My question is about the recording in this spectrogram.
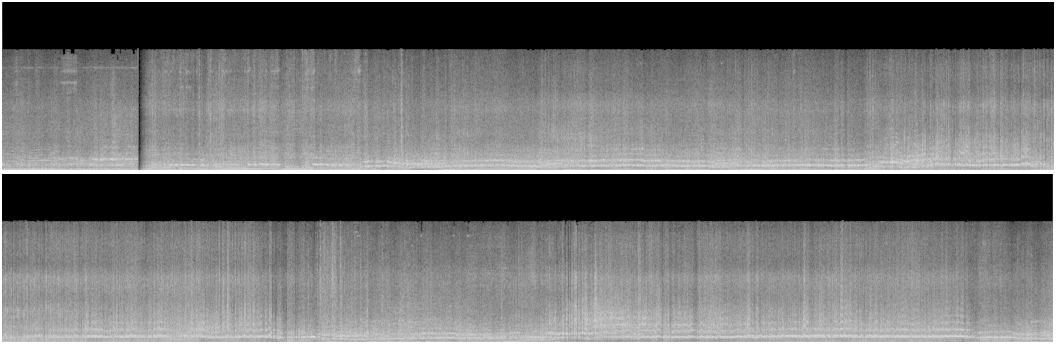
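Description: Drift car engines revving hard, their pitch rising and falling over and over, with tyres squealing and skidding sideways through a close tandem drift, heard from inside the chase car's cabin.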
